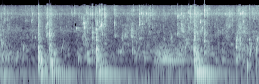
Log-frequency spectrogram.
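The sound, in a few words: stirring fertilizer solution in a water drum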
